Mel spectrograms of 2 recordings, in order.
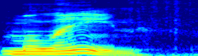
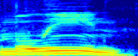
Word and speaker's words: mullein: But this is the wonderful, magical mullein, or mullein, depending upon the people you talk to. I've heard it pronounced both ways.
